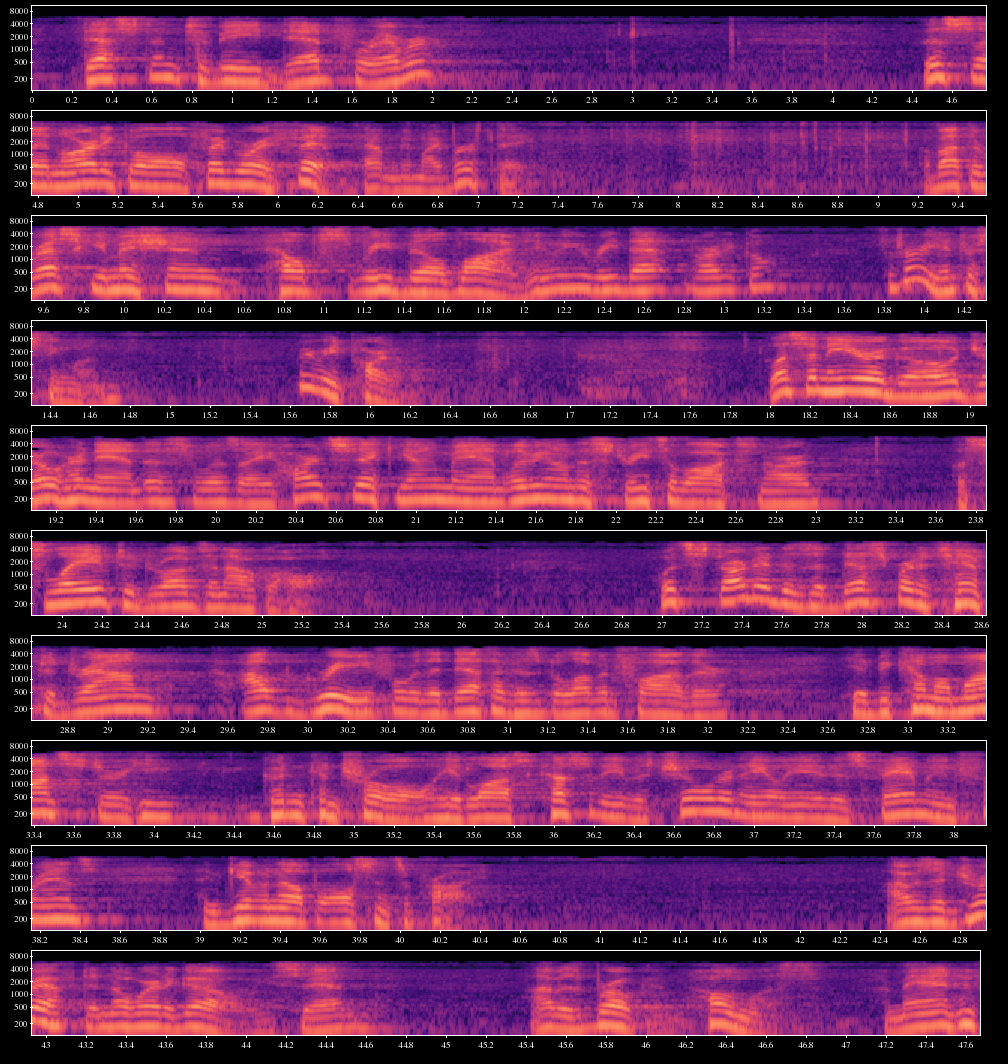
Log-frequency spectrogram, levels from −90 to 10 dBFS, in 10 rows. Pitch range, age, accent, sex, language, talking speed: 155-195 Hz, 60-79, American, male, English, 155 wpm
